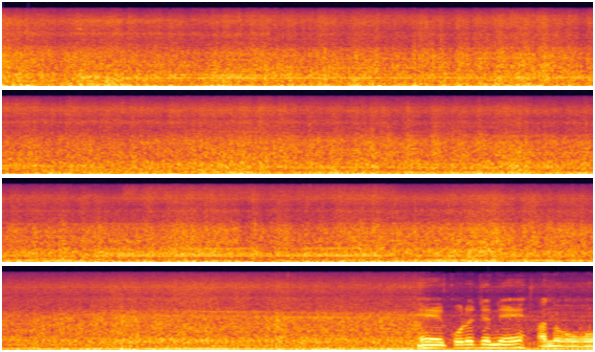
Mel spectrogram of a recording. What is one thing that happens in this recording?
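A motorcycle engine hums steadily while riding at speed.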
